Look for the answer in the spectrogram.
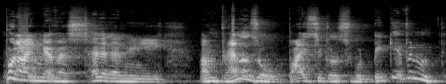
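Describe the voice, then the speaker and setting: A man's voice: on the high side, very animated, moderate pace, bright, forceful tone, full character voice. Pompous lord man acting, flustered bluster, emphatic, storybook villain, roomy echo. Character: haughty blustering English lord trying to sound tough.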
